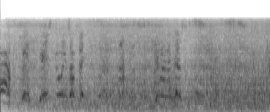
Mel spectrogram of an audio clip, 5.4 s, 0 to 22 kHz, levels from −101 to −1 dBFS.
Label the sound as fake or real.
fake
